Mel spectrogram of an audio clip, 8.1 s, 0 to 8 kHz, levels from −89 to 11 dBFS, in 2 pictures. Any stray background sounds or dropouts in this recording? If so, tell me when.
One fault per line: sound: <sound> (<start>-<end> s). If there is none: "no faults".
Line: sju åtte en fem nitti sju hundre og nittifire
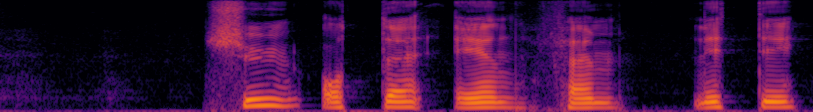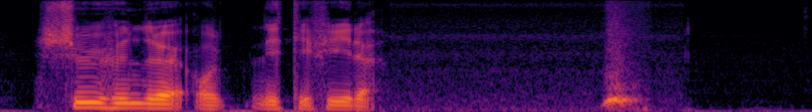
sound: whoosh (7.1-7.3 s)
